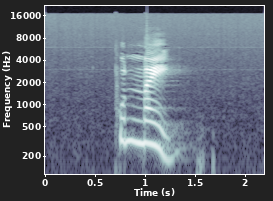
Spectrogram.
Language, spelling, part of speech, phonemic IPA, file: Tamil, புன்னை, noun, /pʊnːɐɪ̯/, Ta-புன்னை.ogg
- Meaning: mastwood (Calophyllum inophyllum)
